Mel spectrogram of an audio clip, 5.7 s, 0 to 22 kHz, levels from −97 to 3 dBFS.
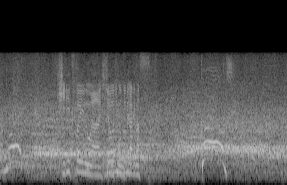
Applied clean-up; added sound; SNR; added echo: none; none; none; none.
